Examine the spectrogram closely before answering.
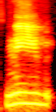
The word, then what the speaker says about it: Niamh: My name is Niamh. It is pronounced Niamh, even though it's spelled N-I-A-M-H. It's a good Irish name.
